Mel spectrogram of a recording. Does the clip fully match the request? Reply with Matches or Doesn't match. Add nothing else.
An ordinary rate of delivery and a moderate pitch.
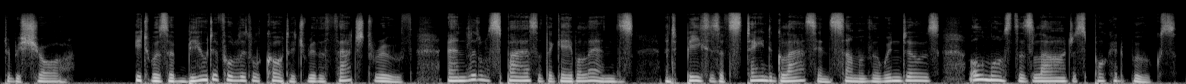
Matches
